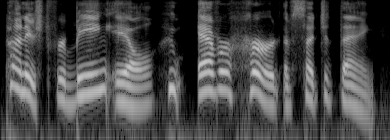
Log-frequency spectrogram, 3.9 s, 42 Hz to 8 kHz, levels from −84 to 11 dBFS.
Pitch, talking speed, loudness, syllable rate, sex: 205 Hz, 155 wpm, -19 LUFS, 4.2 syllables/s, female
